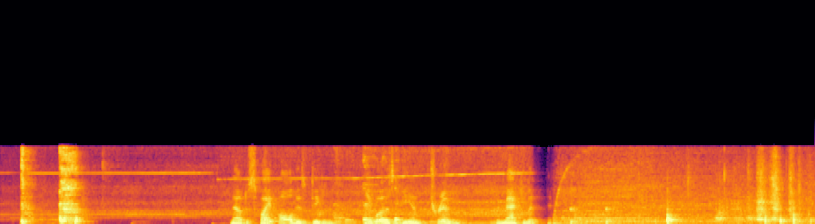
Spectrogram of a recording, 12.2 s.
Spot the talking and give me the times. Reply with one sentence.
You can hear the talking from 3.5 to 8.3 s.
